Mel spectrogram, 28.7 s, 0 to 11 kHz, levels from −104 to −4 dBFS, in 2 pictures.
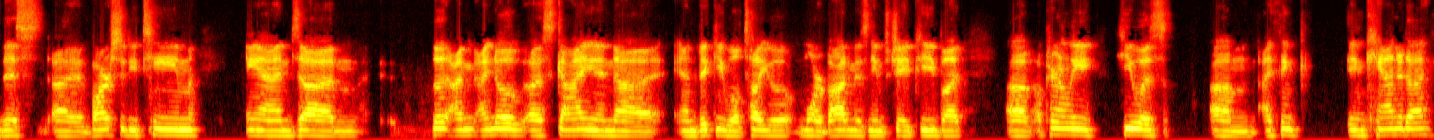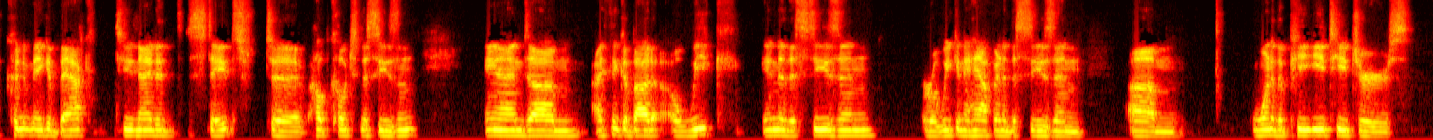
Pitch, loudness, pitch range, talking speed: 125 Hz, -28 LUFS, 120-130 Hz, 150 wpm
